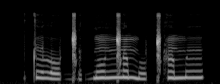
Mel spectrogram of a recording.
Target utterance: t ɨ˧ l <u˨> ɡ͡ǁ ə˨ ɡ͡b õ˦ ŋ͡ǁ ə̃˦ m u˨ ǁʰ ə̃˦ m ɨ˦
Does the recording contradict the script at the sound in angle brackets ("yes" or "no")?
yes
